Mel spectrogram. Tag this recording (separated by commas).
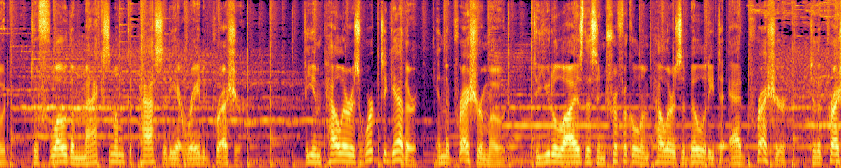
Speech, Music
